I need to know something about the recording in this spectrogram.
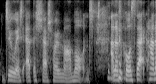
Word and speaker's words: Marmont: Um tell us about Arya Jones and the Chateau Marmont Marmont Marmont I I'm not sure how to pronounce Marmont, yep.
